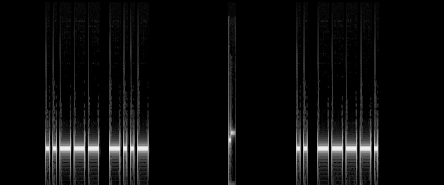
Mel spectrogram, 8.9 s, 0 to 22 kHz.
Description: Morse code, heard as a keyed tone, about 17 wpm, 700 Hz. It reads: 2 X I 9
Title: Single-Letter Single-Number 17wpm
